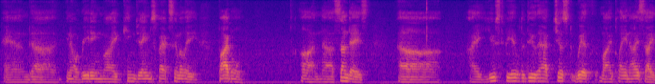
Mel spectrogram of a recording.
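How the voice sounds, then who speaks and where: Through noticeable background noise and audible room echo, a man with a fairly low pitch speaks at a very slow pace with fairly even intonation and long, frequent pauses. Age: 60s. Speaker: comics artist. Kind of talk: casual monologue answering viewer questions. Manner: halting, many filler words.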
